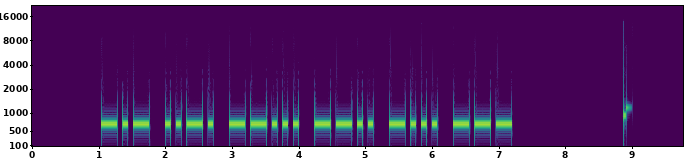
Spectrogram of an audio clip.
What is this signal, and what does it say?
Morse code, heard as a keyed tone, about 15 wpm, 700 Hz. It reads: KF7ZBO
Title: USA Call Signs Repeated 3x 15wpm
